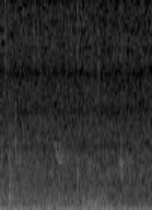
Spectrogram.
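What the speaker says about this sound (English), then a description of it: "And it's raining heavily." Heavy rain falls outdoors in Muscat, Oman, making a dense, even hiss throughout, fairly soft in level and without pauses.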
